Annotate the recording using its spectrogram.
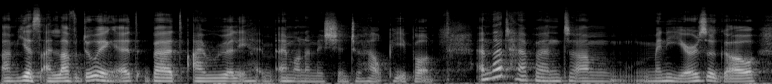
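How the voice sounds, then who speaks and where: A woman with a German accent talks at a moderate pace. Her very deep, low pitch holds fairly even intonation. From Germany, Munich, Bavaria. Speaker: health coach and summit organizer. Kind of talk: presentation to an online audience.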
